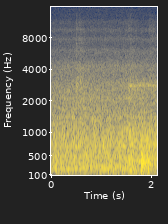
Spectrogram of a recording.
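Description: A subway train in Korea running steadily, with a continuous broadband rumble and rattle throughout and a faint high squeal near the end, with no voices.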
